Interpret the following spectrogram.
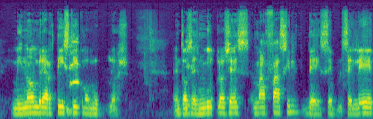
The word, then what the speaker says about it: Miklós: Entonces Miklós es más fácil, se lee como o sea, se pronuncia como se lee, Miklós, ¿no?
